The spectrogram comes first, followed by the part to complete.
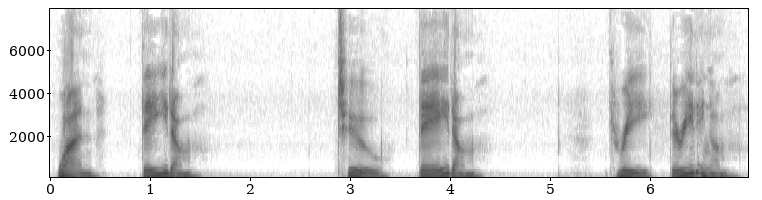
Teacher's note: in fluent speech the th of them is frequently dropped as is the H in other object pronouns him her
